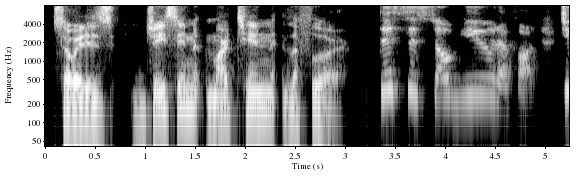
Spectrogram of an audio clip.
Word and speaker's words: Lafleur: would say, but it's Lafleur is how I say it, Lafleur.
